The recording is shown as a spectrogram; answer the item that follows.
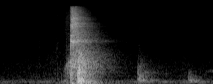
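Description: PING G425 LST driver striking a teed golf ball: one loud, sharp crack of impact about three quarters of a second in, followed by two short, fainter knocks.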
